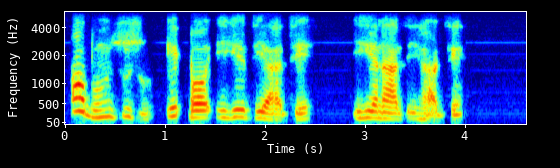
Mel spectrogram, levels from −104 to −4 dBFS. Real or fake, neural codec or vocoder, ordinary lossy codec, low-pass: fake; vocoder, 22.05 kHz, 80 mel bands, HiFi-GAN; Opus, 16 kbps; 5.4 kHz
